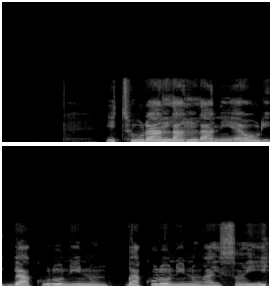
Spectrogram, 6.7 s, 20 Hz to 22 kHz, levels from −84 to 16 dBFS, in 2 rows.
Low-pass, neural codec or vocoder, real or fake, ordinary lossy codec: 9.9 kHz; vocoder, 22.05 kHz, 80 mel bands, Vocos; fake; none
